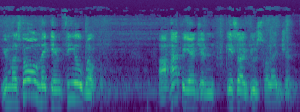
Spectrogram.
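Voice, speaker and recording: A woman voicing a commanding male railway boss in a children's storybook, formal and booming. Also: sing-song, a little slow, mellow, muffled recording, a little hiss or hum. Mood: announcing. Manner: formal, emphatic.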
